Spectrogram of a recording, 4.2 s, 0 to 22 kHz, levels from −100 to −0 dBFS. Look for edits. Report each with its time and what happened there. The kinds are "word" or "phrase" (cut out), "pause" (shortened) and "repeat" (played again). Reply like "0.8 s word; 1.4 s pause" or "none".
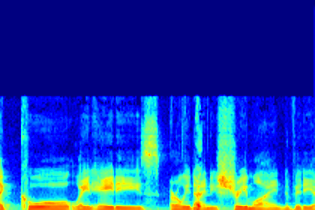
none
